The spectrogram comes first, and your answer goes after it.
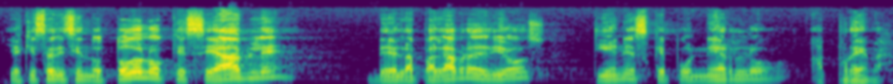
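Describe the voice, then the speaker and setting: A male pastor with a Mexican Spanish accent delivers an emphatic sermon. His voice is slightly higher than most men's but dark and mellow. It carries a long church-hall reverb, and he slows down to stress the scripture he reads. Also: animated. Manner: earnest, emphatic preaching with rhetorical questions; reads scripture aloud, slowing on key words. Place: church sanctuary.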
